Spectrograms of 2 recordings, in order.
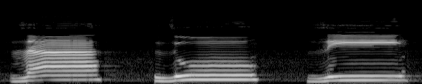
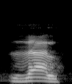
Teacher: دونوں دانتوں کے درمیان زبان کو دیں گے تو یہ ذال نکل آئے گی، زال نہیں، ذال۔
